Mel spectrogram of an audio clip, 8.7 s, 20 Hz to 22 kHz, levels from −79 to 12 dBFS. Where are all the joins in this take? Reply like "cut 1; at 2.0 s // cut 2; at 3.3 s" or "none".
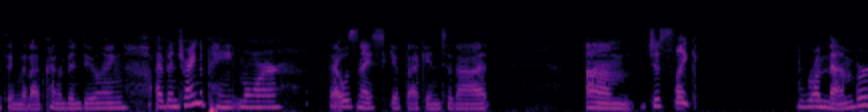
cut 1; at 3.1 s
